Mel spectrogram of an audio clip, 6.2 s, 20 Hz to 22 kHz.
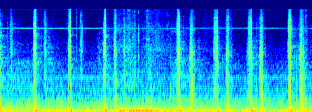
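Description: A plastic sliding case on a Note7 phone is slid back and forth with the thumb, making 11 sharp, bright clicks over a low rumbling background. The clicks are short and dry, and the sliding sound they make is not normal for the case.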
